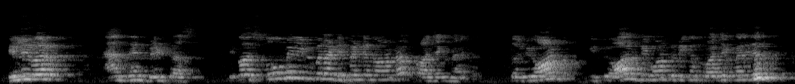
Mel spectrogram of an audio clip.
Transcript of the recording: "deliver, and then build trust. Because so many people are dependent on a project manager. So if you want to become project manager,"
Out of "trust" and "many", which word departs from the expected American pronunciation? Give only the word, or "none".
trust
